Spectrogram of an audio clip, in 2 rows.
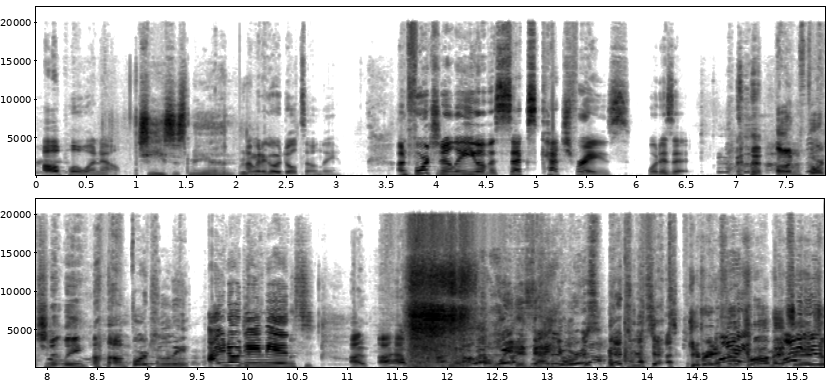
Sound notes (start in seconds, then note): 6.8 laughter; 11.6 gasps exaggeratedly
